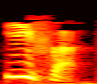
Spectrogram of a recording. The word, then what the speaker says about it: EAFE: And for several decades, their two very important indices were the MSCI World Index and the MSCI EAFE. That's how it's pronounced, although I never heard anybody say otherwise, but maybe other people pronounce it differently.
